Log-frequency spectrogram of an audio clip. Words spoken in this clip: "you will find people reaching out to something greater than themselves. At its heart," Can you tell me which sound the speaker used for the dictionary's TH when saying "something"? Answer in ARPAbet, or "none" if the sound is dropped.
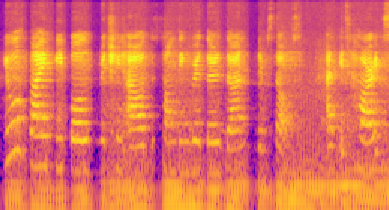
T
